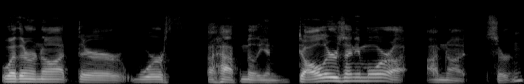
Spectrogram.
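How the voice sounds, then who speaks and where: Against a quiet background with a dry, close sound with no echo, a man in an ordinary speaking voice talks at a fairly slow pace with medium pitch and lively intonation. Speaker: podcast co-host. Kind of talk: casual chat. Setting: video call.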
